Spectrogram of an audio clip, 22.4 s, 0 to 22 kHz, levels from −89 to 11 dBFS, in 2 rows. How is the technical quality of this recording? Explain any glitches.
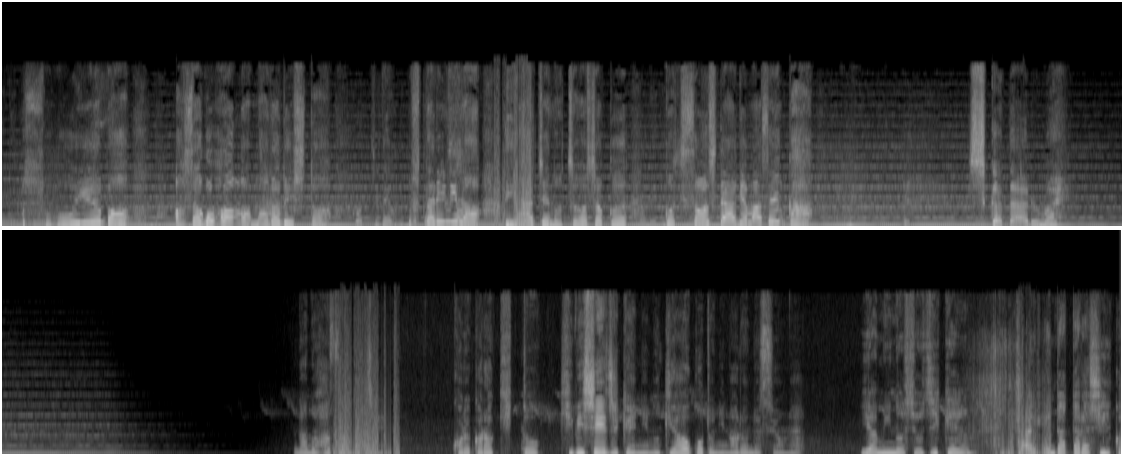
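The recording has one recurring problem: loose connector crackle, which breaks in three times. The bursts run from 4.93 to 5.30 s, 14.52 to 15.18 s, and 21.15 to 21.70 s. Each time, a worn or dirty contact is flickering between touching and not, so the audio gets chopped and any DC on the line adds little pops. That comes across as a short, ragged scratch over the sound.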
